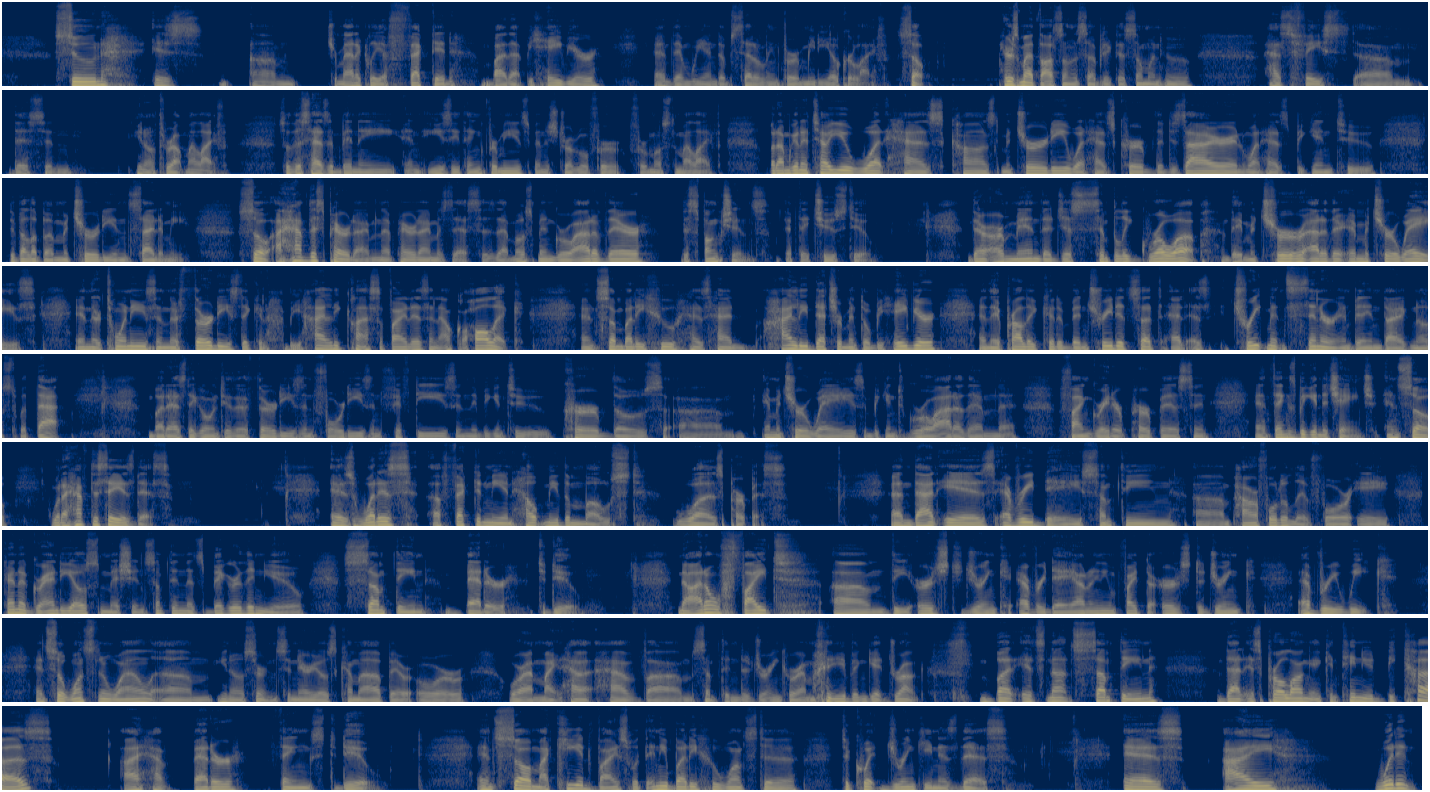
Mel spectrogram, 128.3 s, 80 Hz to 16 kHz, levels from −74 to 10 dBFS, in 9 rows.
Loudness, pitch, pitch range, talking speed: -26 LUFS, 105 Hz, 95-120 Hz, 155 wpm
